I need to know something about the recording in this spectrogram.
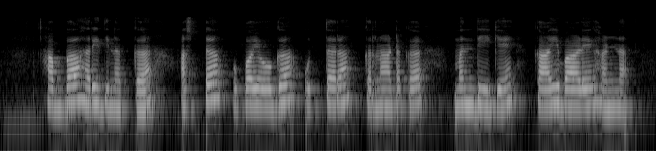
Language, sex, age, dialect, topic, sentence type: Kannada, female, 36-40, Dharwad Kannada, agriculture, statement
